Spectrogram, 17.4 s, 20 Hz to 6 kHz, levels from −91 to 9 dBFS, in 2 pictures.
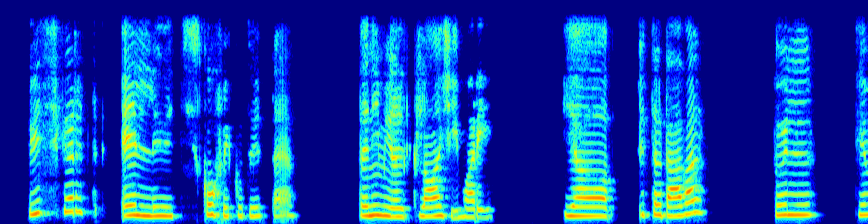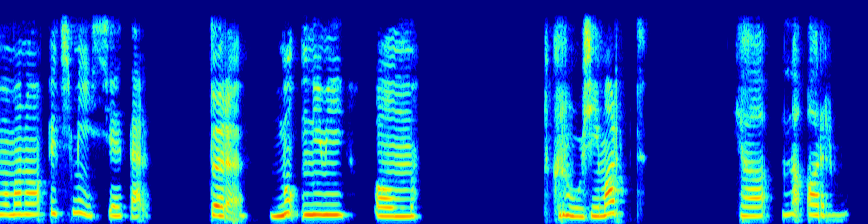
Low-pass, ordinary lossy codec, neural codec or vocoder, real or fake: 5.4 kHz; none; none; real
